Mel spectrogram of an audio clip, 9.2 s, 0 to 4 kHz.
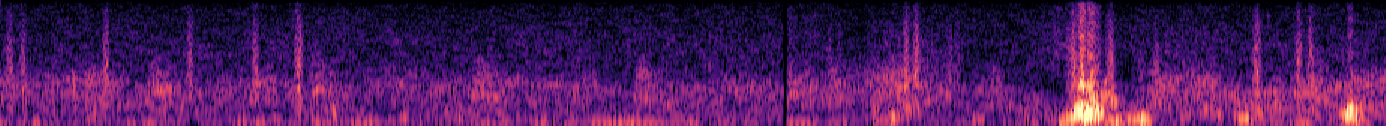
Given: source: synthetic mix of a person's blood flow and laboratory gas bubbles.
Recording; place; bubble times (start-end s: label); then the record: Doppler ultrasound of blood flow; subclavian vein
no bubbles
From the record:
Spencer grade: 0 (complete lack of bubble signals)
